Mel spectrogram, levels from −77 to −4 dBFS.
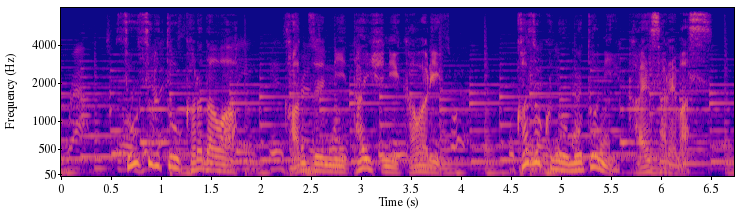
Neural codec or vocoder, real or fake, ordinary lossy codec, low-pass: none; real; none; 7.2 kHz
